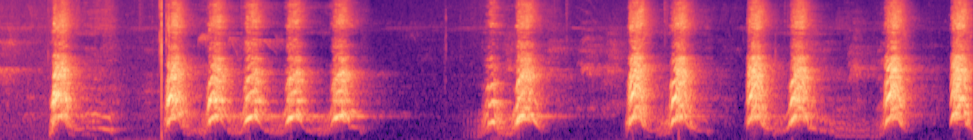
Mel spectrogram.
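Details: Morning barking by Moksi, a female dog at her lookout in Suriname, announcing herself to the neighbourhood as other dogs join in; loud, abrupt barks arrive in clustered runs of three to five, separated by brief silences.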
